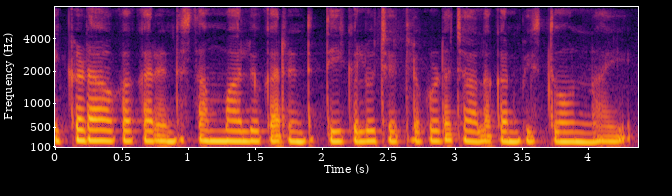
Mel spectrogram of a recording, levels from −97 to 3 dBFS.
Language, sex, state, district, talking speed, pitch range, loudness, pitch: Telugu, female, Andhra Pradesh, Manyam, 150 wpm, 205-215 Hz, -16 LUFS, 210 Hz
